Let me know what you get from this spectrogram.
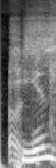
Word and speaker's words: Cian: It's Keon. I thought it was Cian. It's Keon. – Keon. – Kean. Really? Kean. – It's spelled learn, Cian. – Learn your Irish.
